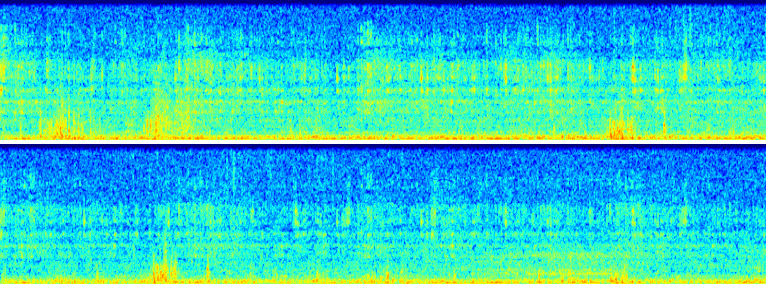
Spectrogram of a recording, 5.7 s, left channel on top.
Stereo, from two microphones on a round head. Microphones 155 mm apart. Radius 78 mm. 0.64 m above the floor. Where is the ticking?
I don't hear ticking.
